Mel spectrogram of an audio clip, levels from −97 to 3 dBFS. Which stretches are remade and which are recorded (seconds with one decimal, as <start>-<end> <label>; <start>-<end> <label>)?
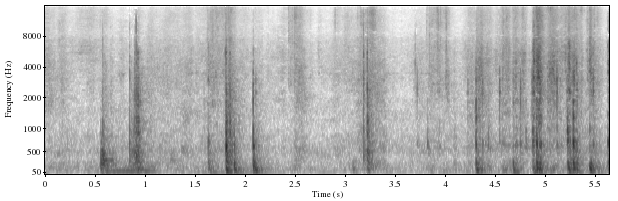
0.0-5.6 recorded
